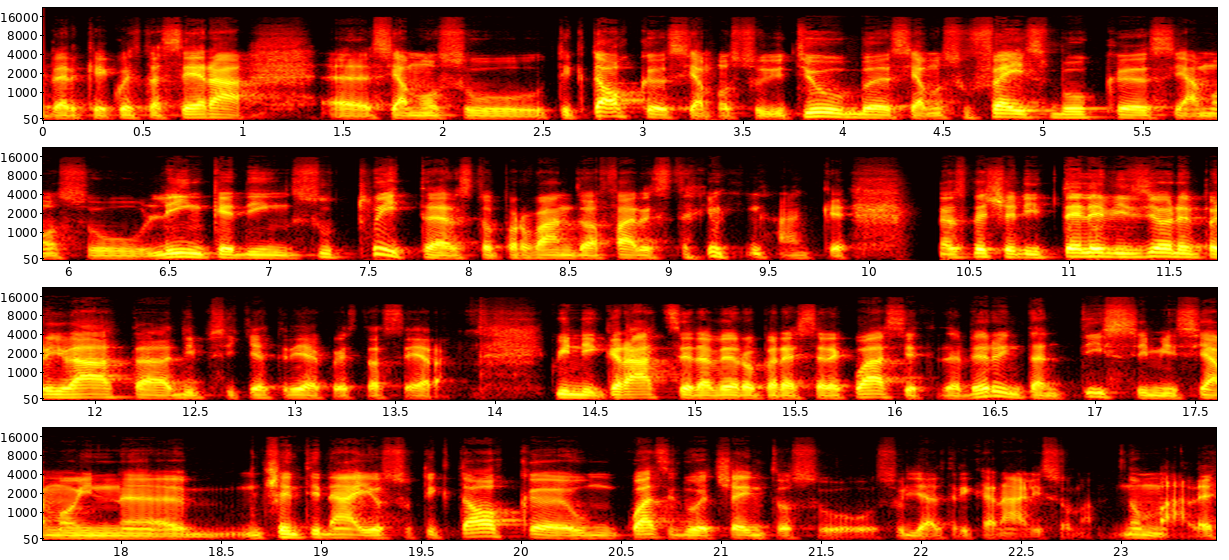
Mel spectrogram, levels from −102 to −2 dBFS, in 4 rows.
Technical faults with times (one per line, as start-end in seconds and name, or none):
3.31-3.39 burst of packet loss
7.47-7.53 short concealed packet loss
10.13-10.37 long network dropout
